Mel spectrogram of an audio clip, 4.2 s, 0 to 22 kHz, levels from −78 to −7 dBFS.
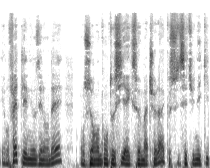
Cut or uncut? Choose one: cut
